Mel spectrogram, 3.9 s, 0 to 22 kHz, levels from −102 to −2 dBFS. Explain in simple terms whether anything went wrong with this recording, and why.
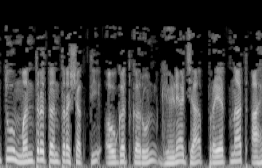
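The recording was squeezed hard, most likely by heavy MP3 compression, which throws away detail to save space. Everything above about 11.4 kHz is gone, so the speech sounds dull and watery, with swirling where quieter parts of the sound flicker in and out.

The same compression also causes pre-echo, where noise meant for a sudden sharp sound leaks slightly ahead of it. A brief hiss, about a fortieth of a second long, comes just before the attack at 0.72 to 0.74 s, 0.91 to 0.94 s and 1.92 to 1.95 s, softening each one.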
